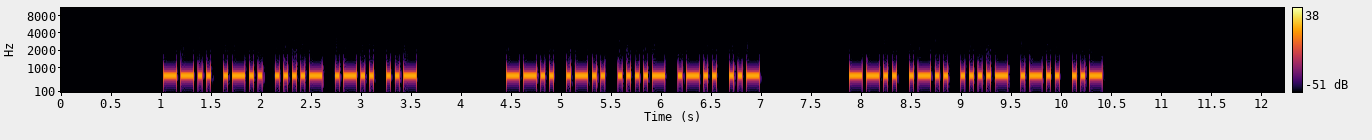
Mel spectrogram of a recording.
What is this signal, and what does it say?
Morse code, heard as a keyed tone, about 28 wpm, 700 Hz. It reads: ZL4LU ZL4LU ZL4LU
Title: DXCC-100 Call Signs - 5 Characters - Repeated 3x - 28wpm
